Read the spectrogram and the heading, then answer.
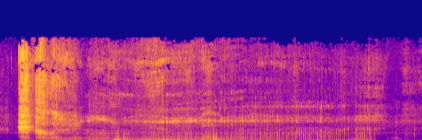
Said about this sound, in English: And thunder is the sound that happens, like that.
